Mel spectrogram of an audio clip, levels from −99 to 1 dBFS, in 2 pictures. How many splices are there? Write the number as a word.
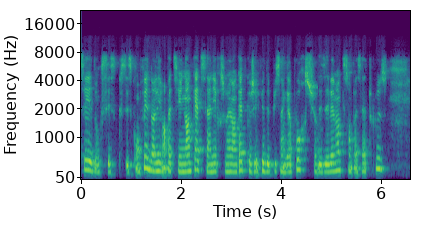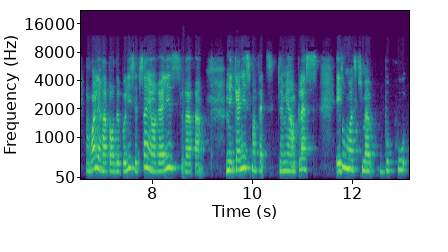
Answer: four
